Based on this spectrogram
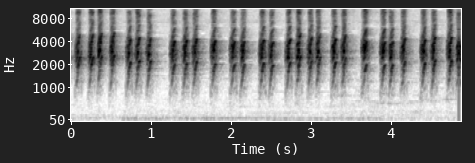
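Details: Olive-winged bulbul lure call used for bird trapping: rapid runs of harsh, chattering notes in short bursts, repeated roughly twice a second with brief pauses, over a faint low hum.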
